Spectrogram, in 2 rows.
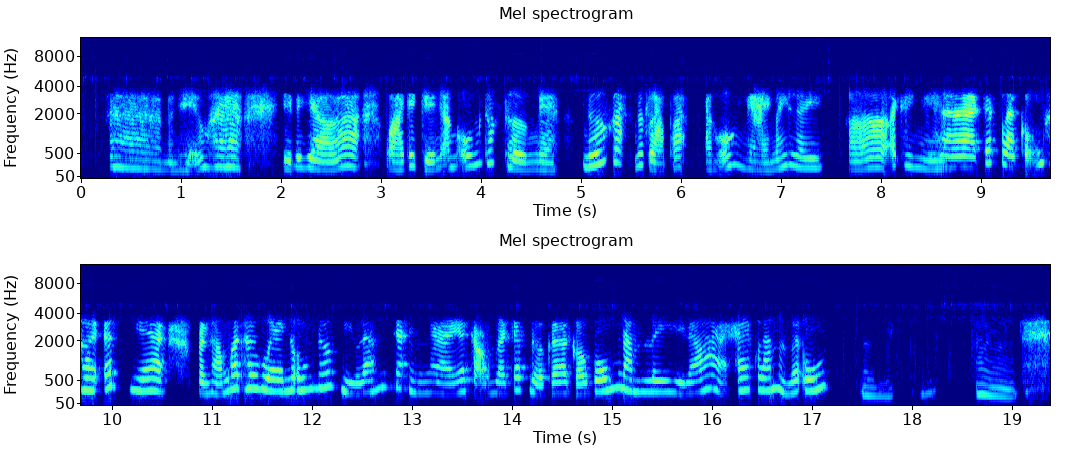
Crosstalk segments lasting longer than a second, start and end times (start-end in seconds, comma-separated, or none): none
